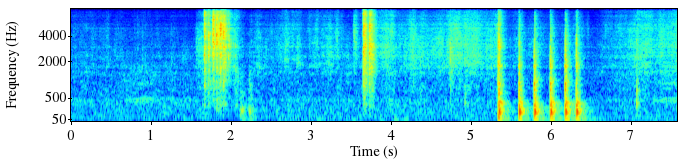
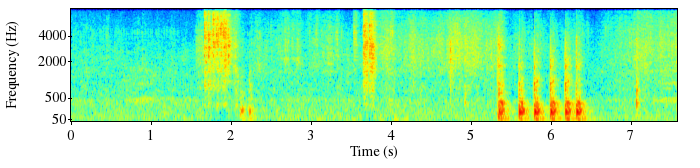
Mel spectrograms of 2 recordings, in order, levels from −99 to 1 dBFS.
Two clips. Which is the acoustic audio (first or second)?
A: second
